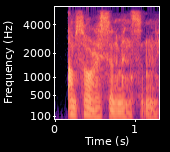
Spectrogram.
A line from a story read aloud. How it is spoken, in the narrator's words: he said quickly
